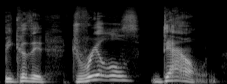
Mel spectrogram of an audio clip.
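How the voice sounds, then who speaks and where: A man talking casually as a podcast guest, opinionated and animated, often digressing as he argues his point. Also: a little high, takes it slowly, creaky.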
